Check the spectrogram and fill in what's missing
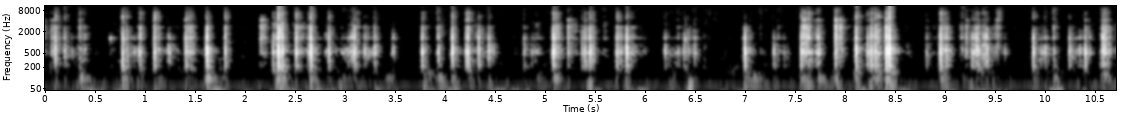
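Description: Fingertips and short nails of both hands tap and scratch the solid, paper-covered cardboard cover of a closed hardcover book lying on a rug. Quick, dry taps and scratchy strokes come in dense bursts separated by brief pauses, with a mid-range body and a little brightness on top. Each hit dies away almost at once.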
